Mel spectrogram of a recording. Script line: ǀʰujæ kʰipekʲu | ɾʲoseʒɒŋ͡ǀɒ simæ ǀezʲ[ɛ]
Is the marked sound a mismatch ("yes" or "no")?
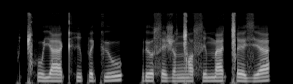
yes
